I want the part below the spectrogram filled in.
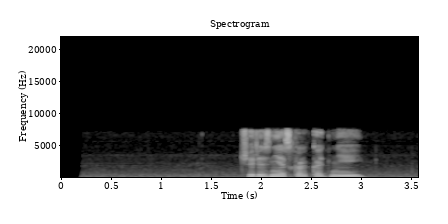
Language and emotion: Russian, neutral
